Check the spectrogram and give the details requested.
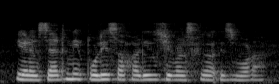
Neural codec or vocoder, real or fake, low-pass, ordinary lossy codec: codec, 16 kHz, 4 kbps, FunCodec, trained on Chinese and English, 50 frames a second; fake; 7.2 kHz; MP3, 48 kbps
